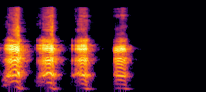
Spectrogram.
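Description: A man laughing: about four short laughs roughly a third of a second apart, breaking off about a second and a half in.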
